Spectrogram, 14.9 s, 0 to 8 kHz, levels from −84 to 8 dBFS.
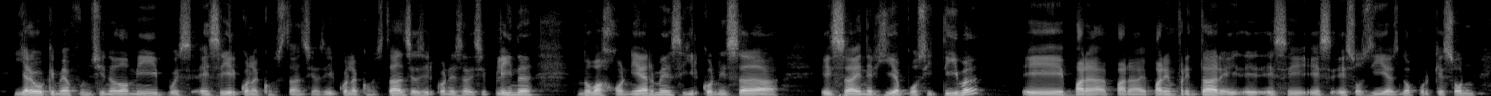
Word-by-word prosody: Y 105 +3 +1
algo 135 +2 +7
que - - -3
me 115 - 0
ha - - 0
funcionado 115 -3 -2
a - - -2
mí, 120 +5 -4
pues, 110 -7 -8
es 105 -2 -3
seguir 115 +1 -1
con 110 - -2
la 100 - -3
constancia, 95 -10 -7
seguir 105 +4 -6
con - - -4
la - - 0
constancia, 130 +3 +1
seguir 115 -1 -5
con 105 -2 -2
esa 100 +1 -3
disciplina, 145 - 0 0.4
no 110 +2 -2
bajonearme, 120 +6 +2
seguir 115 -6 -7
con 115 -4 -1
esa 105 -4 +3 0.4
esa 105 +2 +3
energía 110 +4 +1
positiva, 125 - 0 0.4
eh, 105 -3 +2
para 100 -2 +3
para 95 -1 0
para 105 +1 +4
enfrentar, 105 +7 +4
eh 105 -1 +1
eh, 120 +2 -2
ese, 110 -2 -3
e 110 - -1 0.3
esos 110 -3 -6
días, 110 -2 -1
¿no? 120 +1 -3
Porque 100 - -7
son 120 +3 -2
110 Hz, 175 wpm, -24 LUFS, 105-120 Hz, 0.4 s, algo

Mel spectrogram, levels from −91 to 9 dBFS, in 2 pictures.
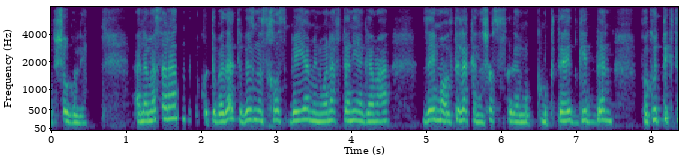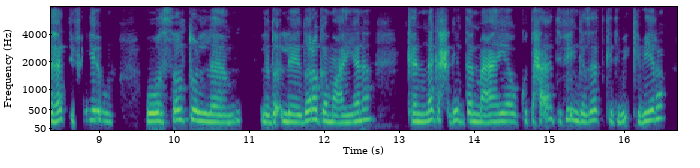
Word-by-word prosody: بشُغلي. 190 -6 0 0.7
أنا 215 +1 +2
مثلًا 280 +5 +3 0.3
كنت 220 +1 -3
بدأت 235 +4 +1
business 240 0 +2
خاص 245 -2 -1
بيّا 235 +5 +2
من 225 -3 +1
وأنا 220 +3 0
في - - -13
تانية 235 -1 0
جامعة 215 +1 -2 0.4
زي 245 +4 +3
ما 240 -2 +1
قُلت 210 +3 -1
لك 245 -1 +1
أنا 195 -1 -1
شخص 230 +4 -2
مج 195 -3 0
مُجتهد 215 0 0
جدًا، 235 +1 -1 0.4
فكنت 245 +5 -2
اجتهدت 235 -2 +1
فيه 240 +3 -1
و 215 -4 -5 0.5
ووصّلته 230 +4 +4
لم 200 -1 +1 0.3
لد 200 0 +1
لدرجة 220 +3 +2
معيّنة 200 +7 0 0.5
كان 210 -1 +3 0.2
نجح 255 -6 +2
جدًا 220 -1 0
معايا 205 +2 +1
وكنت 210 +1 -8
حقّقت 260 -4 -1
فيه 260 +5 -2
إنجازات 225 +2 0
كتب 210 -2 -5
كبيرة 245 +8 0
220 Hz, 145 wpm, -20 LUFS, 205-240 Hz, 0.7 s, ووصّلته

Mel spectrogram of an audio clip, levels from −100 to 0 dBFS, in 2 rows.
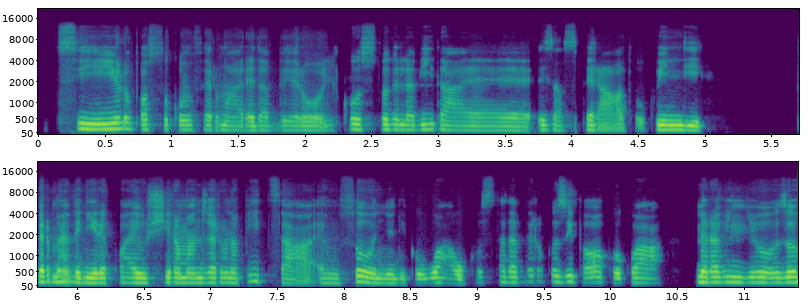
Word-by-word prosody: Sì, 170 -2 +5
io 175 +1 +7
lo 180 - +1
posso 160 -2 -5
confermare 145 -2 -4
davvero, 135 -1 -4
il 145 - -10
costo 165 0 0
della 155 -1 -1
vita 155 -2 -3
è 135 -1 -4
esasperato, 135 - -5
quindi 150 -2 +4 0.7
per - - +4
me 90 +1 +3
venire 150 -1 +5
qua 155 0 -8
e 150 - +5
uscire 150 +1 +1
a 155 - +4
mangiare 155 0 +1
una 155 -1 0
pizza 185 -5 -7
è - - -8
un 145 -1 -5
sogno, 145 -2 +3
dico: 140 0 -4
"Wow, 140 -3 -1
costa 165 +1 -12
davvero 175 +3 -5
così 185 0 -1
poco 160 -2 -3
qua, 150 -1 -4 0.3
meraviglioso!" 165 -1 +4
155 Hz, 180 wpm, -23 LUFS, 140-165 Hz, 0.7 s, io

